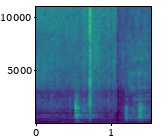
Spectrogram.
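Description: Onions, garlic and chili fry in a pan for a pepper and walnut dip, giving a soft steady sizzle broken by a few quiet scrapes and taps of stirring.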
